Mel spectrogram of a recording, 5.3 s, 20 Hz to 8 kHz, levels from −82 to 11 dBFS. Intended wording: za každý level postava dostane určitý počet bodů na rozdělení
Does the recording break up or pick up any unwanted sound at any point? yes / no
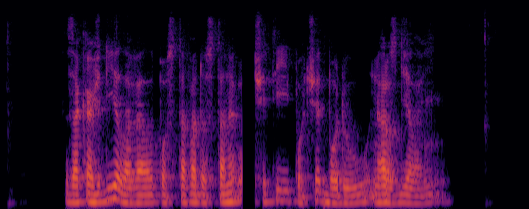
yes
